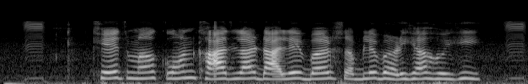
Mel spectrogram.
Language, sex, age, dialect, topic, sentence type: Chhattisgarhi, female, 56-60, Central, agriculture, question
